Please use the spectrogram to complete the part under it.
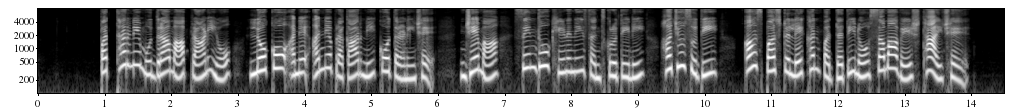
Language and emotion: Gujarati, neutral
